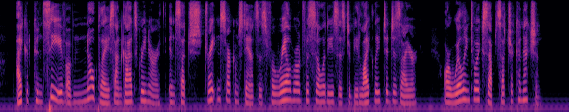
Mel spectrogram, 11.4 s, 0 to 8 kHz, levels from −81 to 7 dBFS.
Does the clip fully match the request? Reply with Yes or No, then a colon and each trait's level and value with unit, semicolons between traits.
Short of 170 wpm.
Yes: average, 160 wpm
